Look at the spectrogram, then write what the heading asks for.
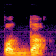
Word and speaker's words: पद्मा: नाम हो जाता है पद्मा, पद्मा या फिर पद्दा, जो भी बोलिए। बंगाली में अगर प्रोनाउंस करें तो उसको पद्दा बोलेंगे, और हिंदी में बोलेंगे तो पद्मा, ठीक है, पद्मा रिवर।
